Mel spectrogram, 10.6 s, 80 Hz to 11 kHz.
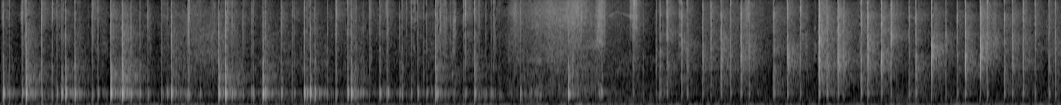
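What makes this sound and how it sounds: Very long acrylic nails rapidly tap and scratch the thin card front cover of a medium paperback book, a solid stack of paper held up in the air. Quick, crisp clicks with a slight hollow tone around 450 Hz and bright edges dominate. A softer scratching stretch comes in the middle of the quiet, steady tapping.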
